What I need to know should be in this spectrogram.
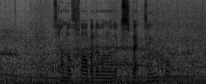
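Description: Tyres screech as a car brakes into a corner.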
